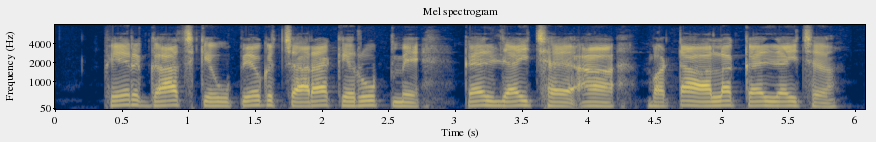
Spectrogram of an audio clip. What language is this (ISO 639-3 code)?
mai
